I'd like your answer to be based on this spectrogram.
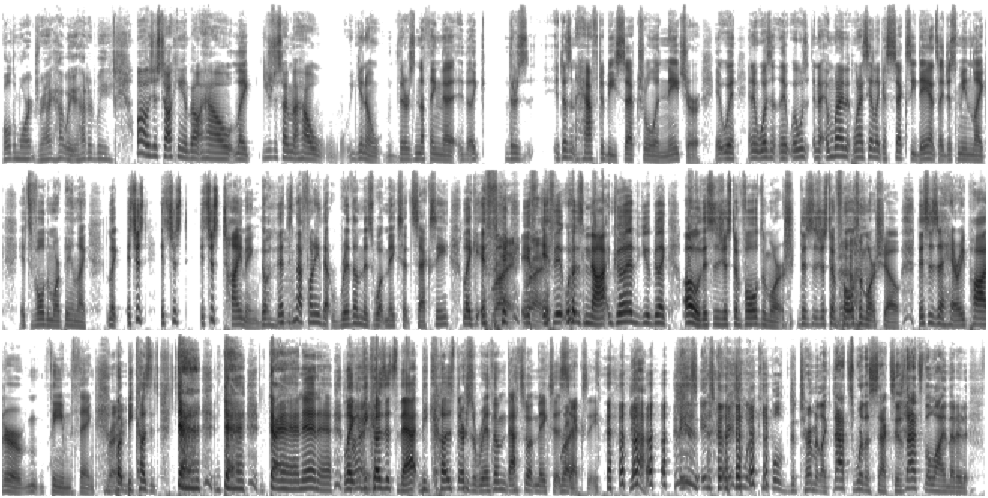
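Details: Comedian who stutters, in real conversational speech on a podcast; stuttering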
